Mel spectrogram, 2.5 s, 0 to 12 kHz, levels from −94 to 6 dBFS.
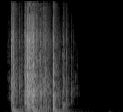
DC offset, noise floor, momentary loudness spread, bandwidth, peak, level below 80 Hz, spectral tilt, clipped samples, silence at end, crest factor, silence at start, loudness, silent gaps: under 0.1%; -66 dBFS; 18 LU; 11.5 kHz; -6 dBFS; -60 dBFS; -1.5 dB/octave; under 0.1%; 1.1 s; 30 dB; 0.25 s; -32 LUFS; none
